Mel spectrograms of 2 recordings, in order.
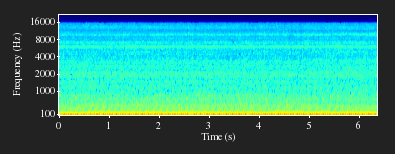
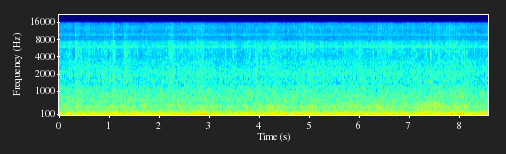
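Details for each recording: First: Thermoquad carburetor after the idle mixture screws were set with a vacuum gauge: steady, even idle with a smooth low rumble and no misses. Normal idle. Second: Thermoquad carburetor engine at idle before mixture adjustment: low, uneven idle with lumpy, stumbling pulses and hardly any vacuum on the gauge; running rough from a too-lean idle mixture, screws to be turned out.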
